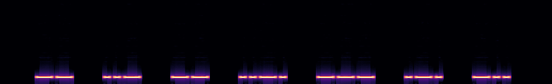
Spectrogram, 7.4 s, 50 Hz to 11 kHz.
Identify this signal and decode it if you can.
Morse code, heard as a keyed tone, about 18 wpm, spaced as for 12 wpm, 1000 Hz. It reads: MUMFORD
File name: qotdfiles / 12wpm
